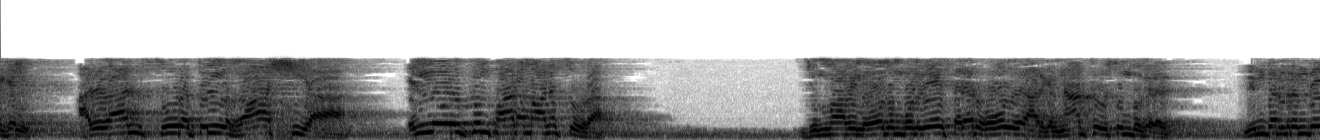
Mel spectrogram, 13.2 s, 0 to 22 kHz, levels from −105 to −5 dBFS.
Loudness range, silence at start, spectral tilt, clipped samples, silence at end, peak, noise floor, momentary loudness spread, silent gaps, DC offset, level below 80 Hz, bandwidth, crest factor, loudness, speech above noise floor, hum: 5 LU; 0 s; -11 dB/octave; 2%; 0 s; 0 dBFS; -27 dBFS; 17 LU; none; under 0.1%; -34 dBFS; 4 kHz; 6 dB; -6 LUFS; 22 dB; none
